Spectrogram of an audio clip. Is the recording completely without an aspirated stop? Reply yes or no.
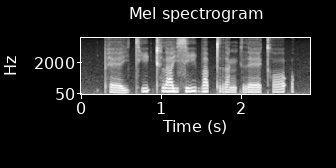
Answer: no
